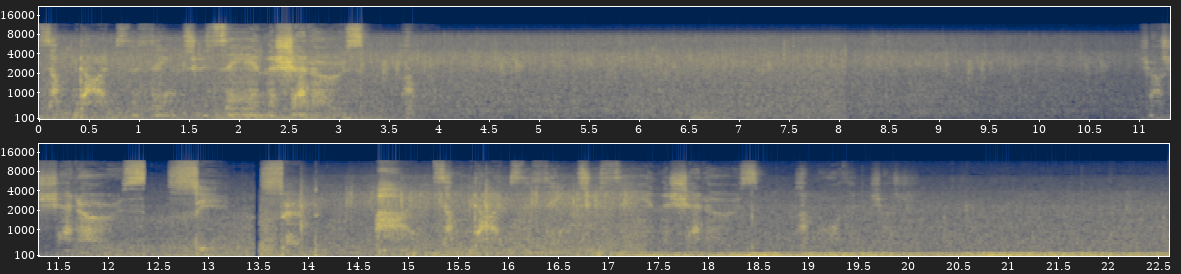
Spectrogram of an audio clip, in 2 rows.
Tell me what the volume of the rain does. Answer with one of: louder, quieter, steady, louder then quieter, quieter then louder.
quieter then louder.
